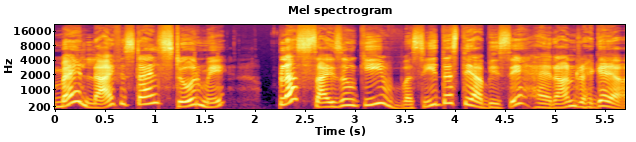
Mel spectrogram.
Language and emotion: Urdu, surprised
